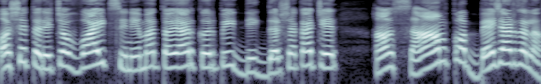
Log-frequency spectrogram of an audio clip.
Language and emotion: Goan Konkani, angry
